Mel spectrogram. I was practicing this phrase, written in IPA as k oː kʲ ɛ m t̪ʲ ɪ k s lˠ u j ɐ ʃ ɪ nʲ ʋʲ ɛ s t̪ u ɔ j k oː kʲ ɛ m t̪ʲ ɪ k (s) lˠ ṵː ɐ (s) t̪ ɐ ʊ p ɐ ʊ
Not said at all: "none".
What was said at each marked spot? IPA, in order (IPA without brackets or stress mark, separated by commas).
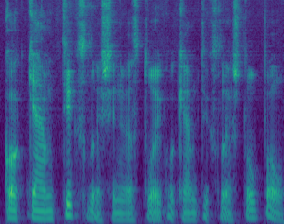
s, ʃ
